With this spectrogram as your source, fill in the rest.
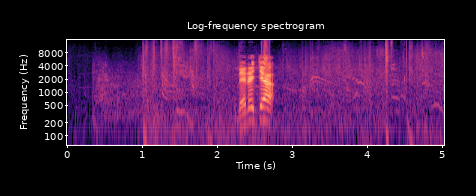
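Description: Blaster rifles fire in quick bursts.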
